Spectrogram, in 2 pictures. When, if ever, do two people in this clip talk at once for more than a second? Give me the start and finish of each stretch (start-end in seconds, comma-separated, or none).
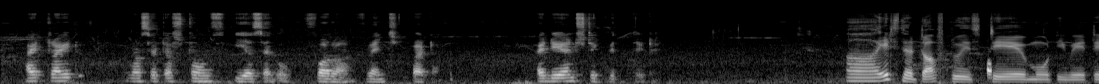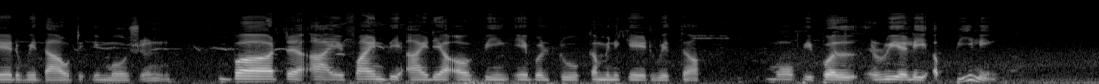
none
